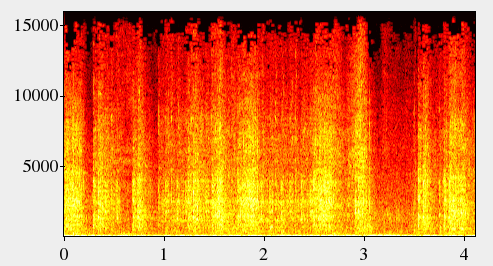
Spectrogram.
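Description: Press camera shutters clicking rapidly in quick, irregular, overlapping runs while a bill is signed.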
